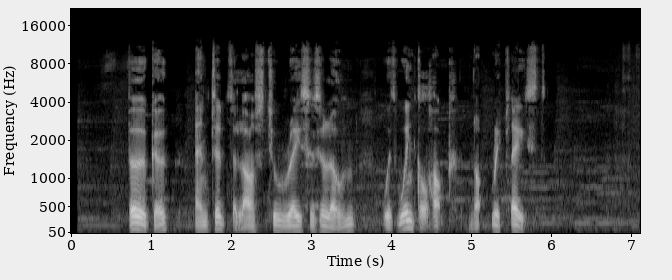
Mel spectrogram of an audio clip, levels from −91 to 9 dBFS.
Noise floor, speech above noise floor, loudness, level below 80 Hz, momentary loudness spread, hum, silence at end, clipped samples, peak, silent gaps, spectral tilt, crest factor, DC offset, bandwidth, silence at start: -55 dBFS; 33 dB; -23 LUFS; -60 dBFS; 13 LU; none; 1.2 s; under 0.1%; -4 dBFS; none; -5 dB/octave; 20 dB; under 0.1%; 11.5 kHz; 0.7 s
